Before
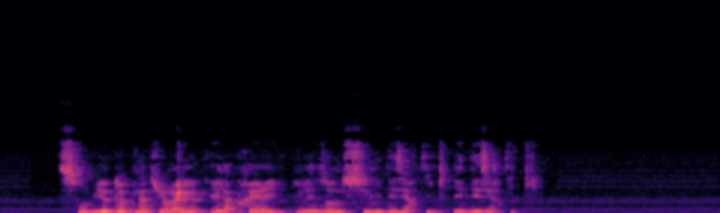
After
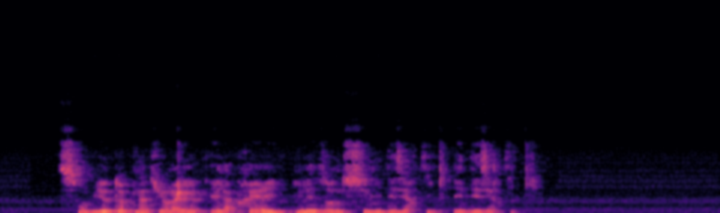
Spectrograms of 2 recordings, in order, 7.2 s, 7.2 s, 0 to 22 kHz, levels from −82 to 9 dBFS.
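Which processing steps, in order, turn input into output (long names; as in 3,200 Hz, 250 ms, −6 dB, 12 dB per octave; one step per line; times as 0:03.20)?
0:02.63–0:03.17: low-shelf EQ 260 Hz +11.5 dB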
